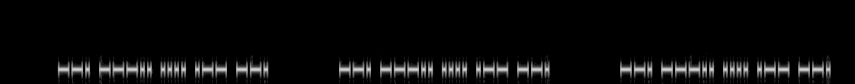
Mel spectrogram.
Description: Morse code, heard as a keyed tone, about 36 wpm, 700 Hz. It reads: G8HWG G8HWG G8HWG
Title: DXCC-100 Call Signs - 5 Characters - Repeated 3x - 35wpm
